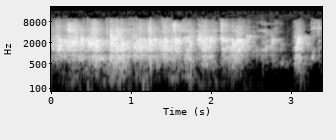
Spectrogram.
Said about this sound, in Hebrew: מגיע לך גם מחיאות כפיים.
